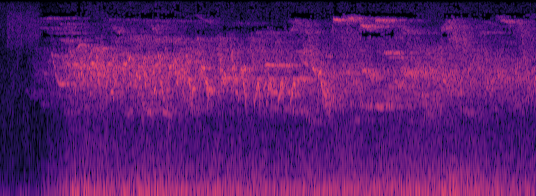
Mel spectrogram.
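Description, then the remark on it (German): A busy chorus of songbirds chirps and twitters continuously in spring, many overlapping high calls, steady and fairly loud over a low outdoor rumble, with no one speaking. “Der Frühling ist angebrochen und damit auch die Zeit der Singvögel. Besonders häufig zwitschern die Männchen, um ihr Revier abzugrenzen und natürlich um Weibchen zu umwerben.”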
